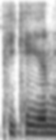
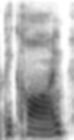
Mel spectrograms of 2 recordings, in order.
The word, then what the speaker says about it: pecan: that I like to use pecan wood or pecan depending on how you pronounce it that always bothers everybody we call pecan down here in the South that's a kind of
